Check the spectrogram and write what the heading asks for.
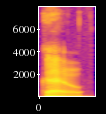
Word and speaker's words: go: 好，第二个呢，就是 go 走，不要念成 go，中间是双母音 go。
